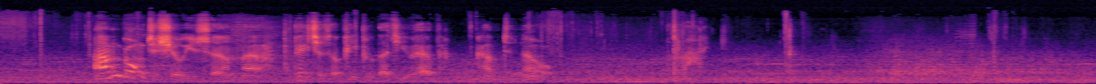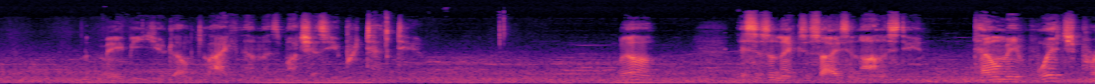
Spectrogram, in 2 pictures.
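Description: A middle-aged man speaks slowly and calmly, close by.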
